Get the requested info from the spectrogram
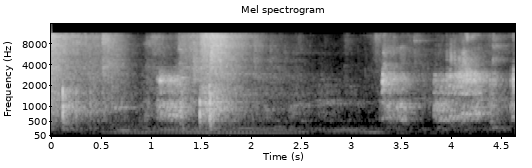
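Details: Two-month-old French Bulldog puppy giving a low, droning, whiny grumble over the first three seconds, mixed with breathy snuffling bursts and rustling.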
